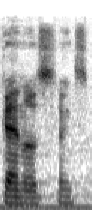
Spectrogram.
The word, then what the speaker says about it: Gynosphinx: Technically, it is pronounced Gynosphinx, but yeah.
